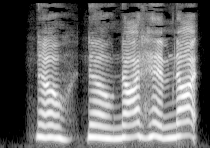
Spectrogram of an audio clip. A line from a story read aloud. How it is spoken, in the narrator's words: Jamila whimpers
